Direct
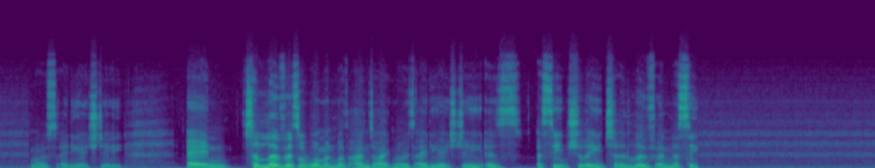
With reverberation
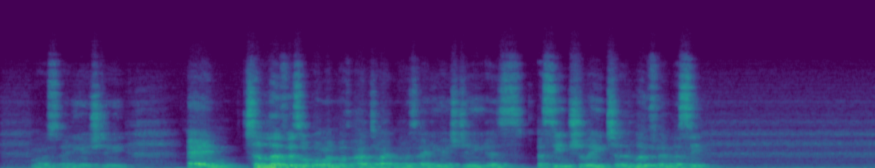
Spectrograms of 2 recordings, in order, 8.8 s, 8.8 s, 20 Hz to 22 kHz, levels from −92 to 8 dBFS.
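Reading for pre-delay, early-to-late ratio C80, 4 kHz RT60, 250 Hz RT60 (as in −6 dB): 9 ms, 9.0 dB, 0.30 s, 0.55 s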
